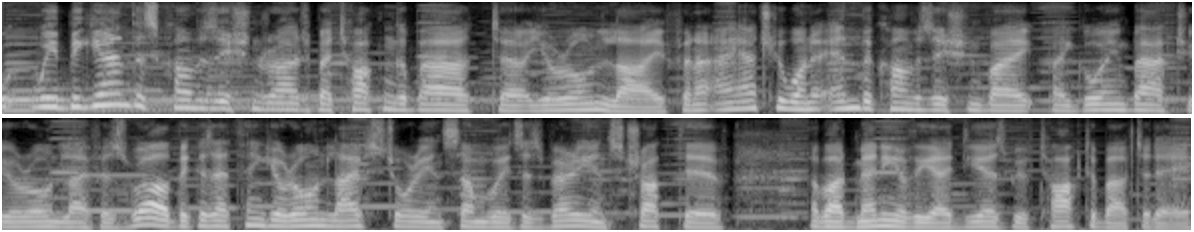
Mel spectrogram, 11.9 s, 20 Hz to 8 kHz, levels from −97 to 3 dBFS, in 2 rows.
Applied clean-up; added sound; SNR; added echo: none; Harmonica + Wind instrument, woodwind instrument; 19 dB; none.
